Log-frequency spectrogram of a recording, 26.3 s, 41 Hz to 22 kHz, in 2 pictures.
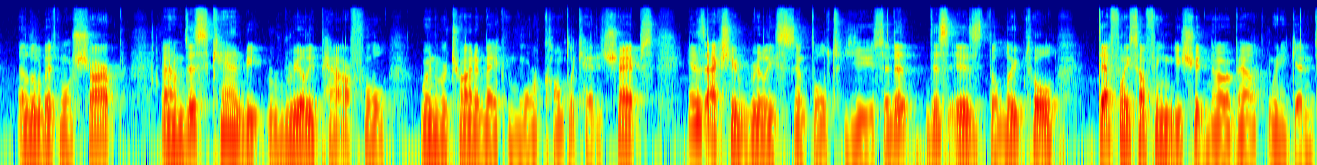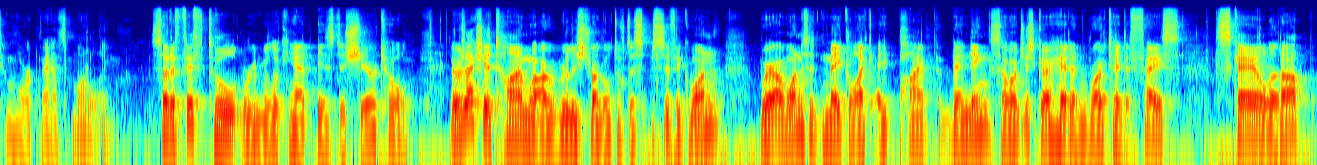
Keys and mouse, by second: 4.9-14.4 middle drag, 14.4-24.2 drag, 19.7 KP_1, 23.2 r, 24.2-26.3 shift+middle drag, 25.2 s.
